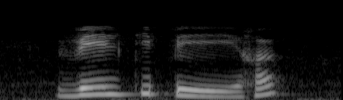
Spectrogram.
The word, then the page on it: weldi Beere: Bas Rhin; Herrlisheim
